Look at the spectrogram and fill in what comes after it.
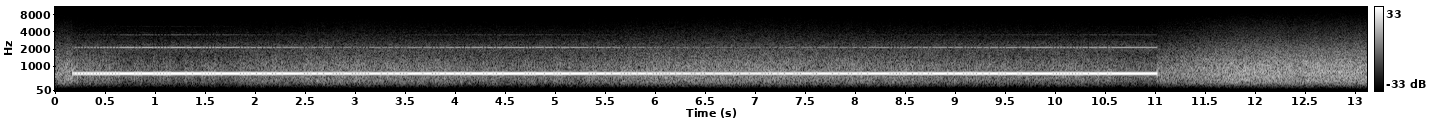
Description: PSK31 (31.25 baud), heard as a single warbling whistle, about 710 Hz, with radio static and a narrow filter.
